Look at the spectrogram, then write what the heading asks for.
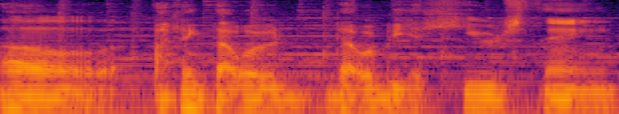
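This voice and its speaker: Over music in the background, a man talks at a fairly slow pace with a very deep, low pitch. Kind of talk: casual gaming commentary.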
